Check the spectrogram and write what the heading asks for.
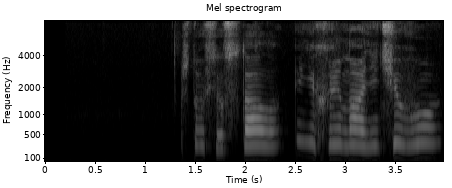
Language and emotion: Russian, sad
